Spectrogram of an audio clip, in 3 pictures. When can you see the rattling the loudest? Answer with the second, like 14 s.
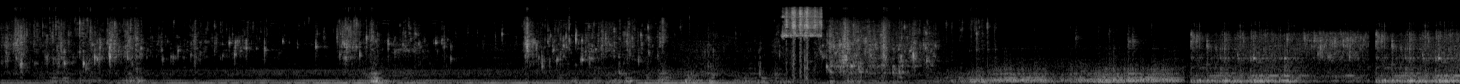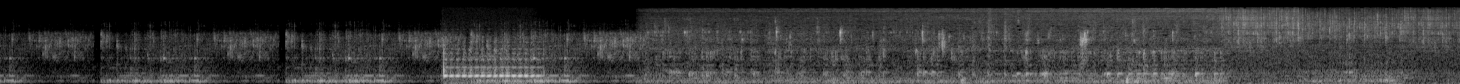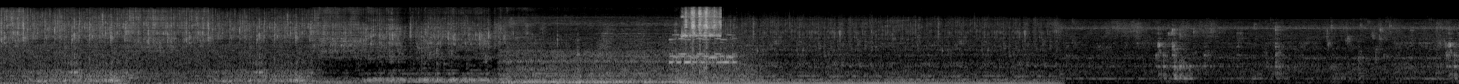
36 s.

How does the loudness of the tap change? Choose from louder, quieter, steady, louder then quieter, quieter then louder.
louder then quieter.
